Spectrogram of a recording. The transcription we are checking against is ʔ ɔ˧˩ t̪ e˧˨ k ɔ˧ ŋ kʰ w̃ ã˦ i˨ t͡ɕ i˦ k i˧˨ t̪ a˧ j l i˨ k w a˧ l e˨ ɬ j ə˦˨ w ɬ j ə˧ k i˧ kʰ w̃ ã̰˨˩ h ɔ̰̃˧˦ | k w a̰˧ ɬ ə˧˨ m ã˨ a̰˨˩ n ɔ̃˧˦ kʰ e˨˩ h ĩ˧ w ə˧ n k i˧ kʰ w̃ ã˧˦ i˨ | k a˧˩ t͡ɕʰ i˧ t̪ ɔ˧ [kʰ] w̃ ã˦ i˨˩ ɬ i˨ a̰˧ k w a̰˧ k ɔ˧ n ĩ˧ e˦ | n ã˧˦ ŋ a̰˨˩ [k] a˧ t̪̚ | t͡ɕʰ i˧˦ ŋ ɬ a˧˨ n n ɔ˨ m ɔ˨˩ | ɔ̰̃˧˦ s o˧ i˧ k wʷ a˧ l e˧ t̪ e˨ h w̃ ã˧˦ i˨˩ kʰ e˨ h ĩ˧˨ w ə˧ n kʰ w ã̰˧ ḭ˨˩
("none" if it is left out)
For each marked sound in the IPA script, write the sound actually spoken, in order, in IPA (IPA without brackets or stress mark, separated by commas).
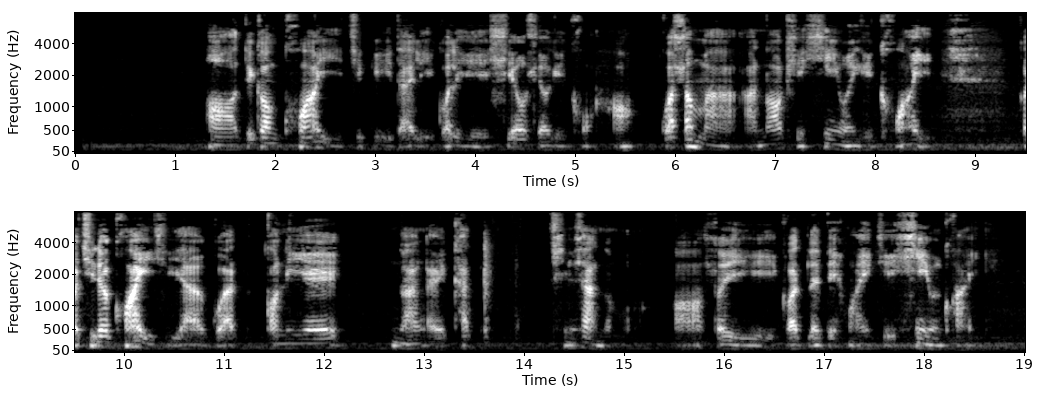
kʰ, kʰ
